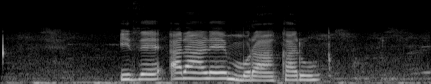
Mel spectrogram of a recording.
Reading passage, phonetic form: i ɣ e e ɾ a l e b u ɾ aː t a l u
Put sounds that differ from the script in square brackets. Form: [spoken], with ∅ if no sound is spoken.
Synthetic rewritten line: i [ð] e [a] ɾ a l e [m] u ɾ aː [k] a [ɾ] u

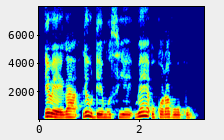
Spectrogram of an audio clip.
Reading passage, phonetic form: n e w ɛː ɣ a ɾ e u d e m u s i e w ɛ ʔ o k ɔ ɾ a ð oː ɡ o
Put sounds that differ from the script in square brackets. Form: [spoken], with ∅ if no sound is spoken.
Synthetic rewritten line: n e w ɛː ɣ a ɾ e u d e m [o] s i e w ɛ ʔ o k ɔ ɾ a [ɣ] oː [k] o

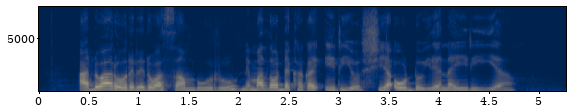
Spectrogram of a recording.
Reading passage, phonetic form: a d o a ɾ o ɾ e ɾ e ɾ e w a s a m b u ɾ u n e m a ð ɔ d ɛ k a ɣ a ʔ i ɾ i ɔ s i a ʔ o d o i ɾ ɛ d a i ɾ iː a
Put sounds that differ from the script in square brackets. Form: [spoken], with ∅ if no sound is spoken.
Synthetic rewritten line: a d o a ɾ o ɾ e ɾ e ɾ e w a s a m b u ɾ u n e m a ð ɔ d ɛ k a ɣ a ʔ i ɾ i ɔ [ʃ] i a ʔ o d o i ɾ ɛ [n] a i ɾ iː a

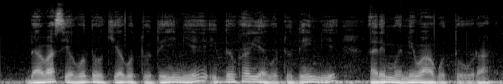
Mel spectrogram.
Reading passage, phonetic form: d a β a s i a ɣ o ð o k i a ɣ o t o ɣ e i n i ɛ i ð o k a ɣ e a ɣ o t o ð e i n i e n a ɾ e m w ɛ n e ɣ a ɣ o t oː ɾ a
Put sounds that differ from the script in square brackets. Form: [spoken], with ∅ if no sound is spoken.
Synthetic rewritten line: d a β a s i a ɣ o ð o k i a ɣ o t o [ð] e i n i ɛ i ð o k a ɣ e a ɣ o t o ð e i n i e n a ɾ e m w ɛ n e [w] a ɣ o t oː ɾ a

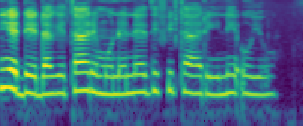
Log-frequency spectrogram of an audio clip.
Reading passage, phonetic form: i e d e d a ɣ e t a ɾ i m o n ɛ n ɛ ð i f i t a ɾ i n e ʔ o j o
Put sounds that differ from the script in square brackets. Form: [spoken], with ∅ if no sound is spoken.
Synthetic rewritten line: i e d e d a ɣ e t a ɾ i m o n ɛ n ɛ ð i f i t a ɾ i n e ʔ o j o

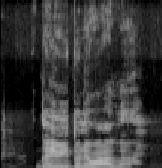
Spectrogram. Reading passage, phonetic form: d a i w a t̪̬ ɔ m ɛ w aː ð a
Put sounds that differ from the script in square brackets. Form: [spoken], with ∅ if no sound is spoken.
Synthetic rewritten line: [ɡ] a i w [i] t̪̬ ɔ [n] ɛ w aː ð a

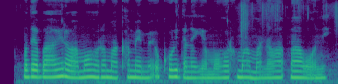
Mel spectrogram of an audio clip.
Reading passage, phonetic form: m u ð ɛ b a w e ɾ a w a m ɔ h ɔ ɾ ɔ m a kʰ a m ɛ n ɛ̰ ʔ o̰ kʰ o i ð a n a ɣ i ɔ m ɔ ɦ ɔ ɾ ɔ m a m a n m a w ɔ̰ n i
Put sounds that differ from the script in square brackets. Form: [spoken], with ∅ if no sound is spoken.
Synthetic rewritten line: m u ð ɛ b a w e ɾ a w a m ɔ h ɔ ɾ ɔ m a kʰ a m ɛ [m] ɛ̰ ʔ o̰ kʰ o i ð a n a ɣ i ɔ m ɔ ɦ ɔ ɾ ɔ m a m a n m a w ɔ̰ n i

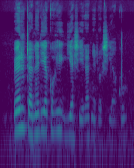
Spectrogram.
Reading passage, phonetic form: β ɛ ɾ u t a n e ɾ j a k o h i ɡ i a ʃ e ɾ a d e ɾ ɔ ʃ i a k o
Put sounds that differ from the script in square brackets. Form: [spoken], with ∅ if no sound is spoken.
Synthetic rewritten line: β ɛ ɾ u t a n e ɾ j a k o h i ɡ i a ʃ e ɾ a [n] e ɾ ɔ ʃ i a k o

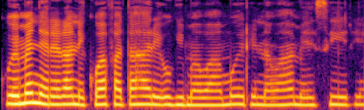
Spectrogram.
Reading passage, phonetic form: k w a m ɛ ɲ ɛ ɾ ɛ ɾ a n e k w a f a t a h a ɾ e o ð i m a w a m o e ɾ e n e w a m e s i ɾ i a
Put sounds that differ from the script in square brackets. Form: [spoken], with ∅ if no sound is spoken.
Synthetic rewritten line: k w [e] m ɛ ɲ ɛ ɾ ɛ ɾ a n e k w a f a t a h a ɾ e o [ɣ] i m a w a m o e ɾ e n [a] w a m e s i ɾ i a

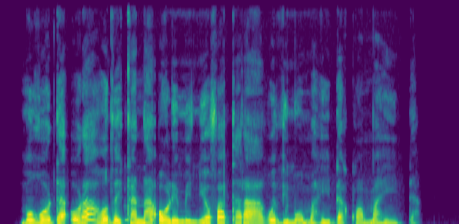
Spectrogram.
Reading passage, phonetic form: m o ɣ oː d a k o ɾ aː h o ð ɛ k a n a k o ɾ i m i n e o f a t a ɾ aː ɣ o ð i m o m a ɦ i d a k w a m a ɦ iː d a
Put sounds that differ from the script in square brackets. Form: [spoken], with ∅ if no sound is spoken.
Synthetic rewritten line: m o ɣ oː d a [ʔ] o ɾ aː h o ð ɛ k a n a [ʔ] o ɾ [e] m i n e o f a t a ɾ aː ɣ o ð i m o m a ɦ i d a k w a m a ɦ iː d a

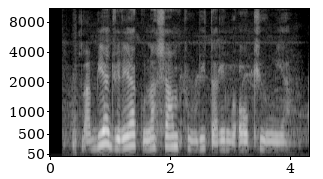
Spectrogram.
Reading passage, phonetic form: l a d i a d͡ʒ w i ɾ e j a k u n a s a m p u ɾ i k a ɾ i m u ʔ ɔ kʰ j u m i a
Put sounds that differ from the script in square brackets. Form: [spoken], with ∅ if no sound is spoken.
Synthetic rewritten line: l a [b] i a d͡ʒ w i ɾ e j a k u n a [ʃ] a m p u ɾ i [t] a ɾ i m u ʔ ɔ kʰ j u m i a

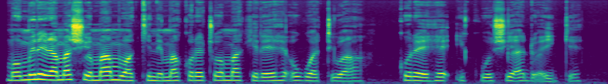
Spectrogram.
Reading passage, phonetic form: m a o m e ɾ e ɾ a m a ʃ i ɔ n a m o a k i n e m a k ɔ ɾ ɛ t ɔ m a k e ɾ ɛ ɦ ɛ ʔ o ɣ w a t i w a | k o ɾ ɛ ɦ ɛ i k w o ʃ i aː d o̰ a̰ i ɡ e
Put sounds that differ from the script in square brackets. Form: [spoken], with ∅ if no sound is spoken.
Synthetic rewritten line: m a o m e ɾ e ɾ a m a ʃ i ɔ [m] a m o a k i n e m a k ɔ ɾ ɛ t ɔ m a k e ɾ ɛ ɦ ɛ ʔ o ɣ w a t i w a | k o ɾ ɛ ɦ ɛ i k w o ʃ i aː d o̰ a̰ i ɡ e

